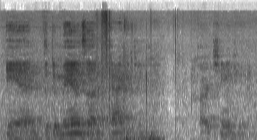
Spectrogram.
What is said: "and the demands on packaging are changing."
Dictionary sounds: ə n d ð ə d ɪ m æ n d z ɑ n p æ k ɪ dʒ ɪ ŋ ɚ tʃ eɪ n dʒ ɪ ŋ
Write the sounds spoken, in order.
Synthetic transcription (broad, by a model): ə n ð ə d ɪ m æ n d z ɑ n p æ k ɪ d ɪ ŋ ɚ tʃ eɪ n dʒ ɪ ŋ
